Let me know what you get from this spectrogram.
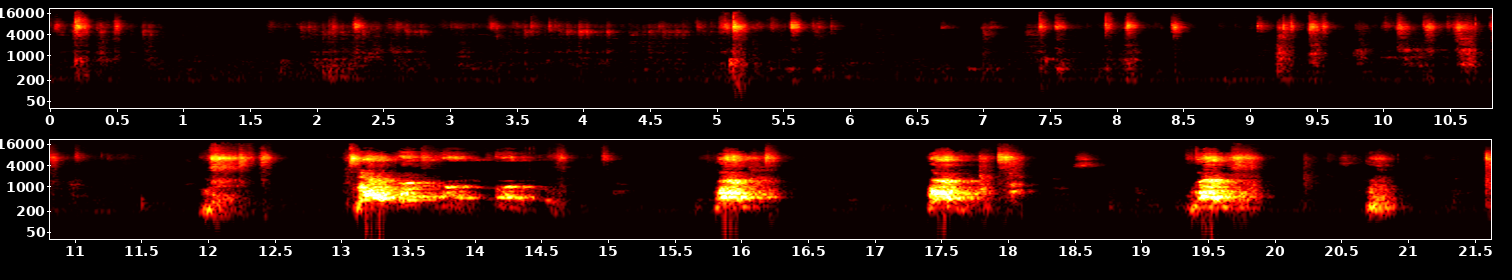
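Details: Boxer dog indoors, upset when a laser toy machine stops, giving loud, harsh barks in the second half, about one every two seconds, after quieter clicks and scuffles.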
